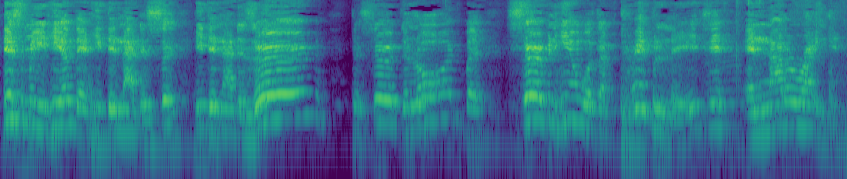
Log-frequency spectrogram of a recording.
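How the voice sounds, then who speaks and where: In a large church sanctuary, a middle-aged man serving as guest preacher gives an expressive, slightly slow and slightly mellow sermon, his call-and-response delivery rising in pitch and fervor. Filmed from the pews off a pulpit mic, the audio is echoey and distant, with the congregation calling back to him.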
